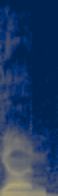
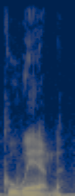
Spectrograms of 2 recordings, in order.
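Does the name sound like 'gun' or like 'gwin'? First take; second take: gun; gwin. First: The name rhymes with 'sun'. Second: The name rhymes with the end of 'penguin'. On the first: The speaker calls it wrong. "I know I said Gunn" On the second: The speaker calls it right. "so Gwyn, like penguin"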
